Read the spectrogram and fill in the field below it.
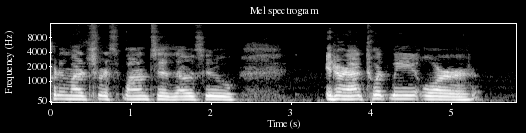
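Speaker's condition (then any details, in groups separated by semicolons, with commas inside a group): Mobius syndrome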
